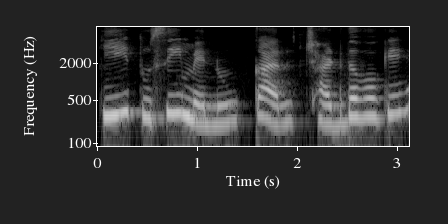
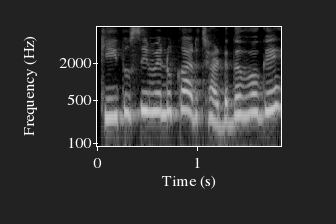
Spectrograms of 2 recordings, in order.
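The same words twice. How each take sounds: First: Slow it right down so each word is clear; धीरे-धीरे, हर शब्द अलग. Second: Said in the usual way. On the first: Shown as a demonstration. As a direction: spell out every word of the Punjabi slowly. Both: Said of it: "तो इसको हम पंजाबी में कैसे बोलेंगे?".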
